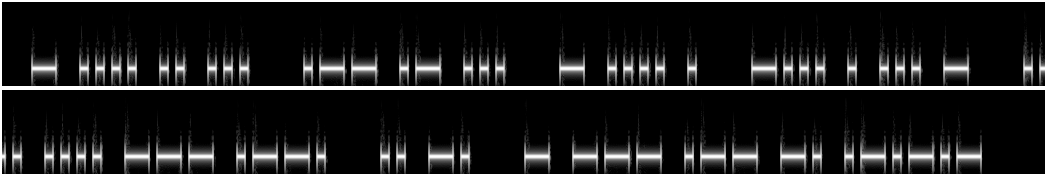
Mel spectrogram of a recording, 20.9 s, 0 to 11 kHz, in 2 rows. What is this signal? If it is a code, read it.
Morse code, heard as a keyed tone, about 15 wpm, 700 Hz. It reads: THIS WAS THE BEST SHOP IN TOWN.
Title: Sentences from Top 1600 Words 15wpm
